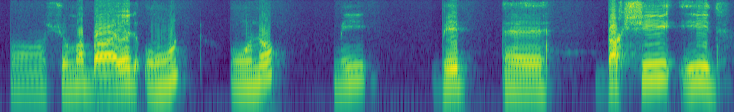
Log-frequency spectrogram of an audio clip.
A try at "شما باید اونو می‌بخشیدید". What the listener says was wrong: بخشی نہیں, بخشی دید, شی تک ایک ساتھ پڑھیں اور دال کو آگے والے سے ملائیں. اور یاد رکھیں جب می آیا تو پہلا والا بے چھوڑ دیں, جو اوپر 2 بے ہے, صرف 1 بے بولنا ہے.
